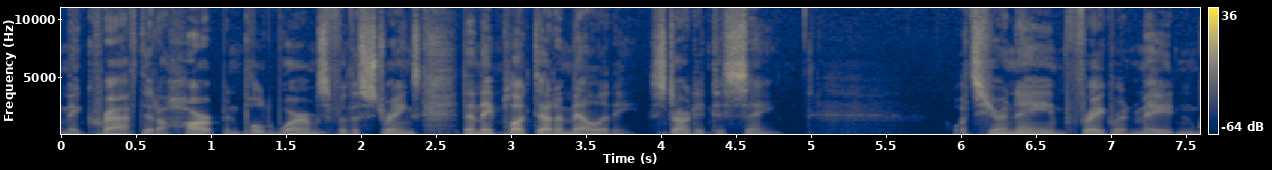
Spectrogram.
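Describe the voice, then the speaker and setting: A man's voice: low-pitched, darkish tone, no echo, studio quality. A man narrating a scripted fairy tale in rhythmic verse, with a wry, tongue-in-cheek delivery. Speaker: storyteller.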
